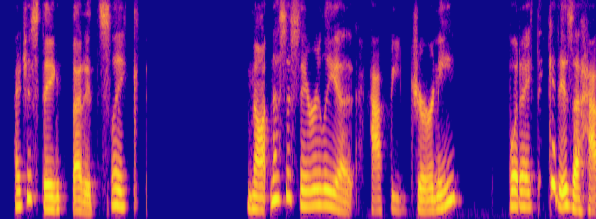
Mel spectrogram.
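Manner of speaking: voice breaking on "ha". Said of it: "the voice crack".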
